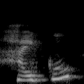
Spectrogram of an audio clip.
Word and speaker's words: haiku: The word haiku, pronounced haiku, is derived from the Japanese word hoku, meaning starting verse.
